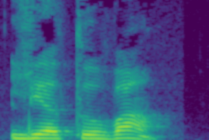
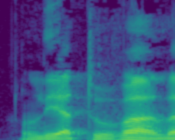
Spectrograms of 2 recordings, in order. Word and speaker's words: Lietuva: How do you pronounce Lithuania in Lithuanian? – Lietuva. – Lietuva.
